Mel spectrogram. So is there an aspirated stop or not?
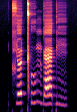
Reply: no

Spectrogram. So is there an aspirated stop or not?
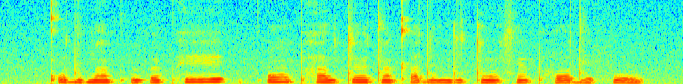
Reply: yes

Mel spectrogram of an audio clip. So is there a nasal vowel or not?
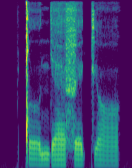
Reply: no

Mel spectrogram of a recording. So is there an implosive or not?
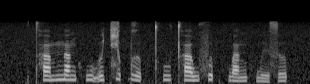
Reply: no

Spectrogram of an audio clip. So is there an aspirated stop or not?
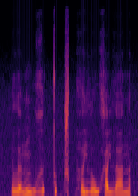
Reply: no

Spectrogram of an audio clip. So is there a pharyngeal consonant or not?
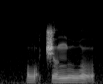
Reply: no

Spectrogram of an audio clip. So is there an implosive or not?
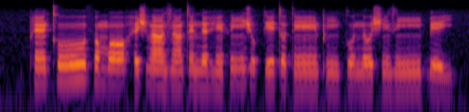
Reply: yes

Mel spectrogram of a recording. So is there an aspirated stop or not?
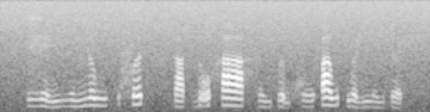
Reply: no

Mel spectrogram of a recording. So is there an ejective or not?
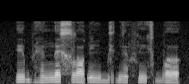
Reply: no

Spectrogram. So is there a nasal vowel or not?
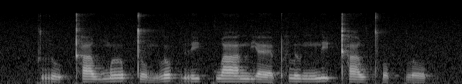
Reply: no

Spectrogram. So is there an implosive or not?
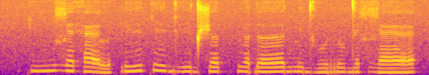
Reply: yes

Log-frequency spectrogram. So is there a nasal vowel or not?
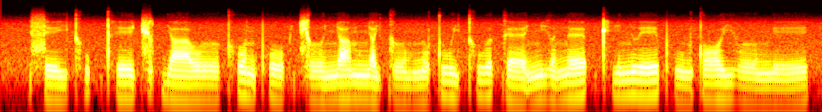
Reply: no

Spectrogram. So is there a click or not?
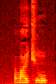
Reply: no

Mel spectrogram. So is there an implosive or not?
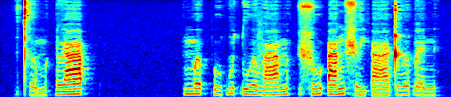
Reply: yes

